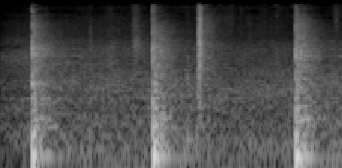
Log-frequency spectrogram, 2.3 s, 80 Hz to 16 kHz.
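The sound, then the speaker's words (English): Basketballs bouncing as 7th and 8th graders at Rutland Town School practise bounce passes: four sharp, hollow thuds at uneven intervals over quiet background noise. “7th and 8th graders at Rutland Town School are bounce passing and showing off their basketball moves”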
